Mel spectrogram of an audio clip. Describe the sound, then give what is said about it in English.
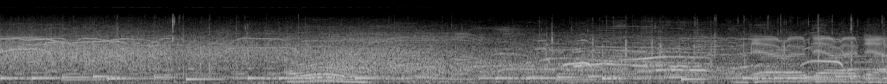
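A large outdoor golf gallery applauds and cheers a player walking up the 18th fairway, a dense, steady roar of clapping with whoops and shouted voices rising over it from start to finish. “he's just waiting for the applause for Seve walking up the 18th fairway to cease”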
